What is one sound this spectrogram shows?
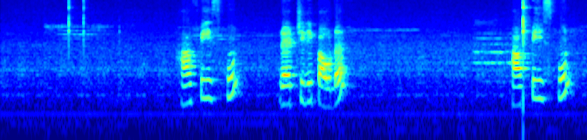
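A metal spoon clinks against a small glass bowl.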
